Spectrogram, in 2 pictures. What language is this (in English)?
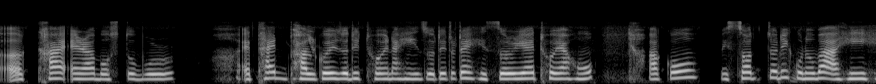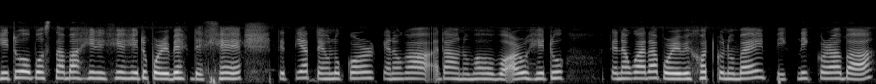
Assamese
